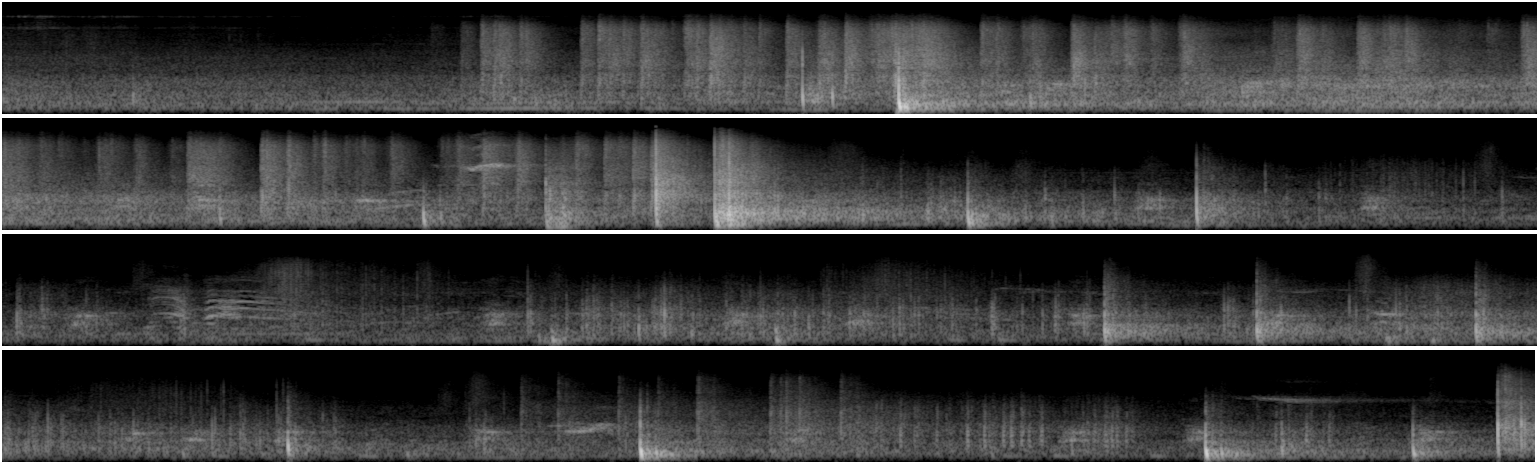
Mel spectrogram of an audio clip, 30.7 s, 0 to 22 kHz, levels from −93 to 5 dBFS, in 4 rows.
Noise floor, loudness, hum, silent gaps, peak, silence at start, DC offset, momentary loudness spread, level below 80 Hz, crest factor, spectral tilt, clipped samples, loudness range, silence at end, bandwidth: -56 dBFS; -34 LUFS; none; none; -2 dBFS; 0 s; under 0.1%; 23 LU; -74 dBFS; 34 dB; -4 dB/octave; under 0.1%; 17 LU; 0 s; 15.5 kHz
